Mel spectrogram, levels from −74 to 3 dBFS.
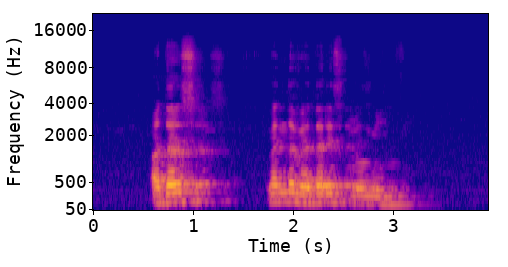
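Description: Echo with no canceller runs through the entire speech clip. At the far end the call is being played over a loudspeaker, and that end's microphone picks it up again. No echo cancellation removes that pickup, so the talker's own speech comes back after the network round trip, around a third of a second late. The returning copy sits about 16 dB below the direct speech. It sounds thin, trailing each phrase like a faint shadow.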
